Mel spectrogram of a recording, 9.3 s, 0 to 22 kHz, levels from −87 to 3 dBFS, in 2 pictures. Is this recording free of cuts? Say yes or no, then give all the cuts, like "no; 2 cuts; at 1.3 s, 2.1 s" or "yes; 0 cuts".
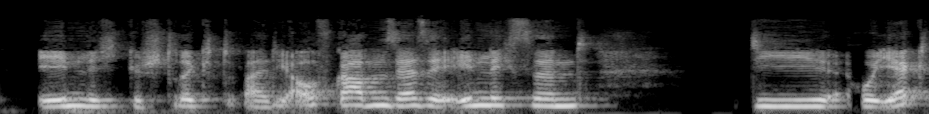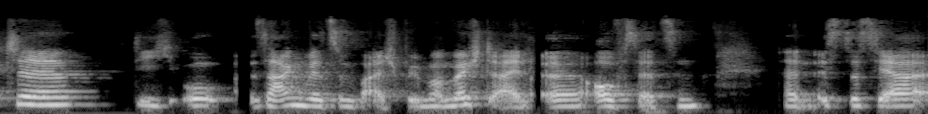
no; 3 cuts; at 4.2 s, 5.8 s, 7.3 s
